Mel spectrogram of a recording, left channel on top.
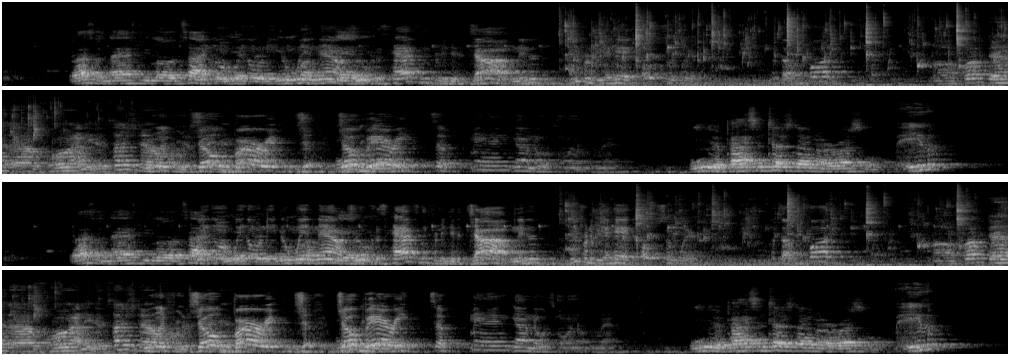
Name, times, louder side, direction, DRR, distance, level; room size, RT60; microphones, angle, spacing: voice 1, 0.7-3.7 13.4-14.1 16.9-18.8, left 1 dB, 85° left, 0 dB, 0.8 m, -27 dB
voice 2, 1.9-8.4 11.5-16.2, right 2 dB, 75° right, 5 dB, 0.4 m, -29 dB
Water / Splash splatter, 5.6-11.4, left 3 dB, 30° left, 0.5 m, -38 dB
voice 3, 9.3-12.4 19.0-19.3, right 1 dB, 35° right, -2 dB, 0.8 m, -30 dB
4.0 x 2.0 x 2.2 m, 0.80 s
head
